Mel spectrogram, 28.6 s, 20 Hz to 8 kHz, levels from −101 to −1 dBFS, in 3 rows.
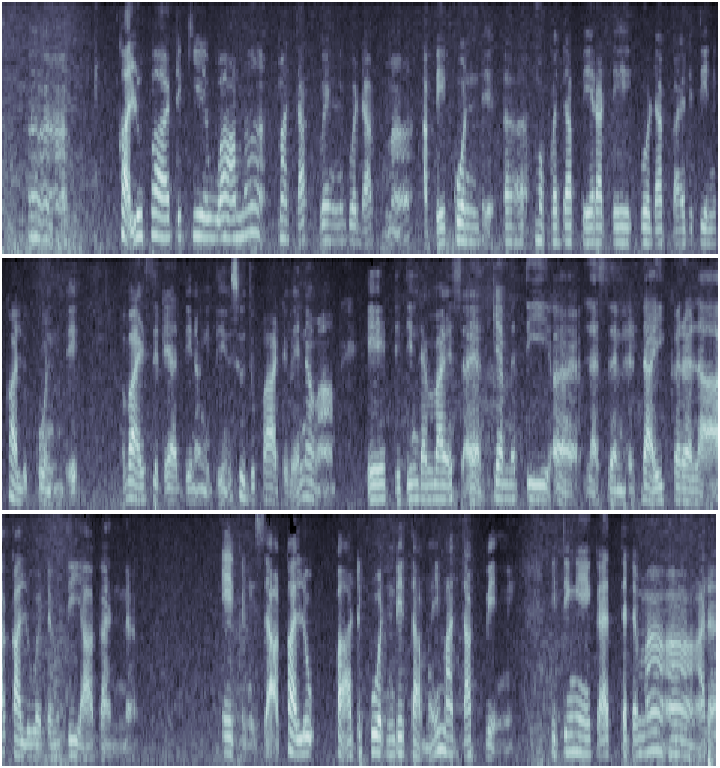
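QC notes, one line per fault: Throughout: noise suppressor artifacts. The suppressor is pulling the steady room noise down by about 18 dB between phrases, then letting it back up under the talking, so the background pumps.
1.21–2.54 s, 3.48–15.11 s, 15.65–18.51 s, 19.12–20.89 s, 22.01–27.49 s: speech cut by the noise suppressor. It mistakes quiet bits of speech for noise and ducks them by up to about 18 dB, so soft consonants and word endings get swallowed. The longest stretch is around 3.5 to 15 s.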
